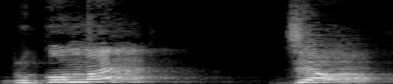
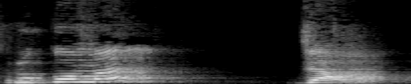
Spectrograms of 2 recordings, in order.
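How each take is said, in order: Both takes have the same delivery.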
